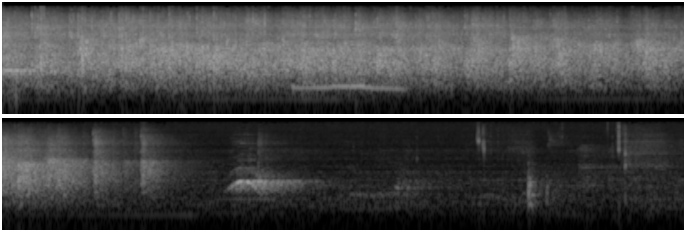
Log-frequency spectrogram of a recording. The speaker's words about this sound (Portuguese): Vamos dar uma salva de palmas?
